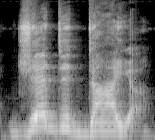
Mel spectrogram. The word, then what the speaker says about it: Jedidiah: not actually a jedi his name is he's pronounced this correctly jedidiah j-e-d-i-d-i-a-h with the nickname jedick okay the story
